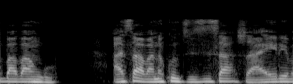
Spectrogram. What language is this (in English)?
Shona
